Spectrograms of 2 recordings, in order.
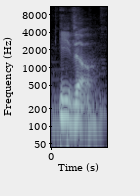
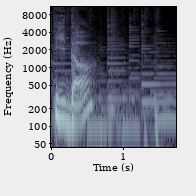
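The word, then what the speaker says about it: إذا: Idha. Je prononce pas ida, je prononce pas ida, mais idha.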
